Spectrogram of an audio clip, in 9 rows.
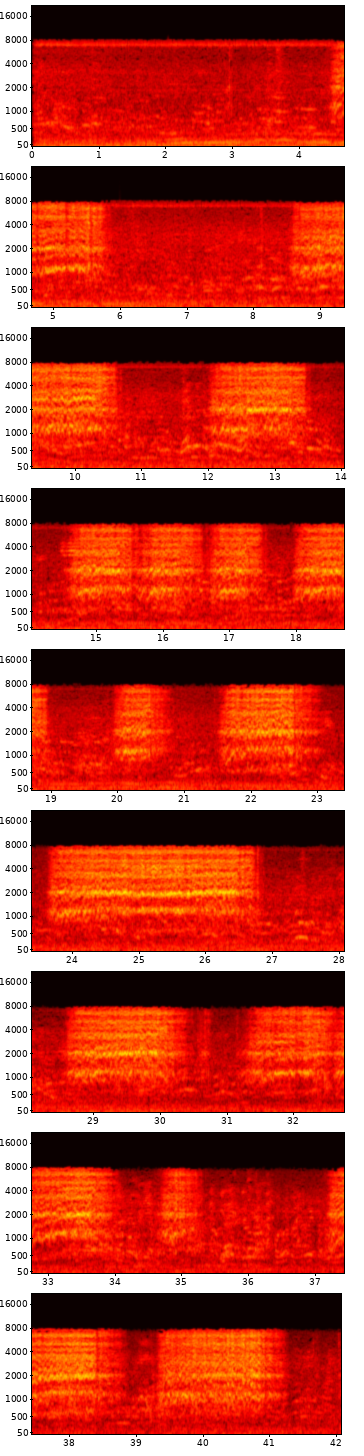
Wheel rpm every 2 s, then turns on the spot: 0, 0, 50, 10, 60, 90, 80, 50, 80, 60, 40, 80, 130, 80, 70, 70, 110, 30, 40, 70, 90.
6-8 20-22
